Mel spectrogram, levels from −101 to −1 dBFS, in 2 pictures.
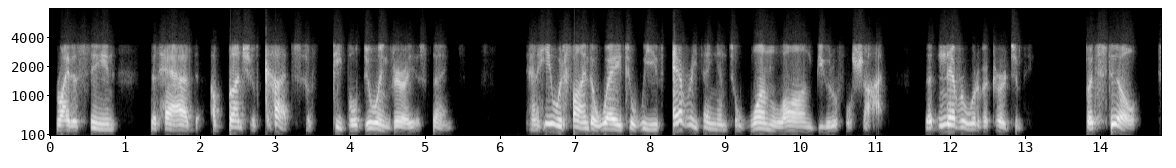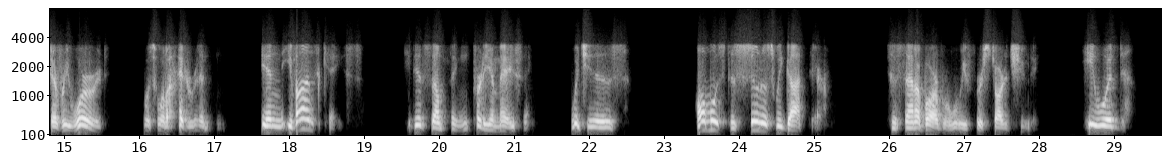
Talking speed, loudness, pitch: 145 wpm, -17 LUFS, 335 Hz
